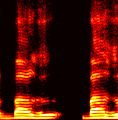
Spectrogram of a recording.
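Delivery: BAR with an extra vowel released after it, 'baru'; wrong bounce. Shown as a demonstration. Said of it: "tak ada". (bar dengan pantulan yang salah)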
